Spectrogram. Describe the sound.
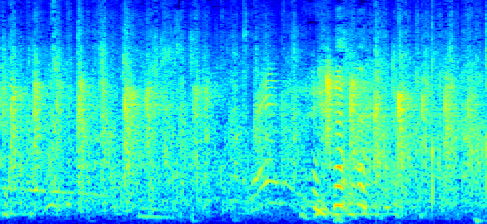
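A group claps steadily for about five seconds, a dense crackle of many hands, with scattered voices and brief cheers mixed in under the applause.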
